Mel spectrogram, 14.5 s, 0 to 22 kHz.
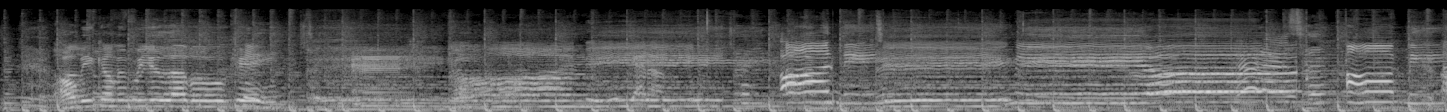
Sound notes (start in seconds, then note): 3.5 buzzer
